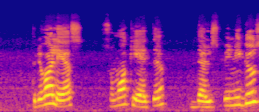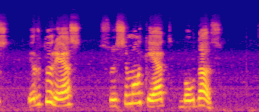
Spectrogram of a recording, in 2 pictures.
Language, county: Lithuanian, Klaipėda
